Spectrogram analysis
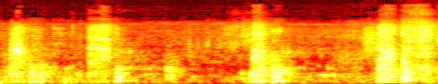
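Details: Dora, a Pit Bull suffering from parvo, indoors in a small room: rough, broadband moaning whimpers in uneven bursts roughly once a second, some low and growly, with faint background voices.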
